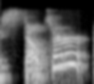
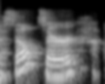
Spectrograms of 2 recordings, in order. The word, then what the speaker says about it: seltzer: say stelzer i don't know if it was just because that's when i had my invisalign in and i kind of had a lisp or if i was really pronouncing it that way so a seltzer um, for a while was doing well for me just because my body could process it better and easier.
